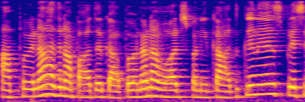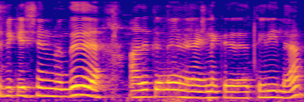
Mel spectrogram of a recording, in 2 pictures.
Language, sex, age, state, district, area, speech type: Tamil, female, 18-30, Tamil Nadu, Ranipet, urban, spontaneous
